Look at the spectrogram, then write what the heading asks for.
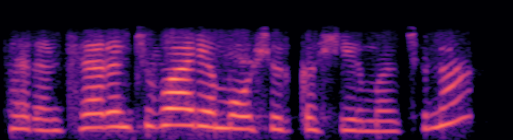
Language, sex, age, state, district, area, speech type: Kashmiri, female, 30-45, Jammu and Kashmir, Anantnag, rural, conversation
